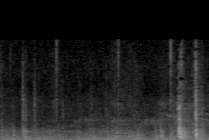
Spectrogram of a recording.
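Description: Plastic hard drive cable connectors being worked loose inside a desktop PC case, with two sharp clicks near the end as a connector comes free, over a low steady hum.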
